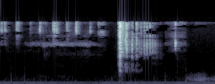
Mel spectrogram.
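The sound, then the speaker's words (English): Percentile dice tumble and clatter across a surface during a RuneQuest tabletop role-playing game: one sharp rattling burst, then a few quick, fading clicks as the dice settle. “See if the percentile dice are nicer to me this time.”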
